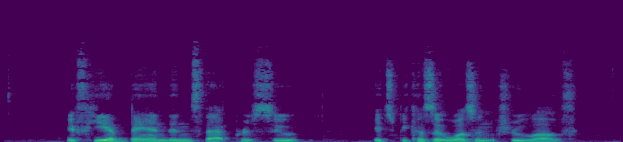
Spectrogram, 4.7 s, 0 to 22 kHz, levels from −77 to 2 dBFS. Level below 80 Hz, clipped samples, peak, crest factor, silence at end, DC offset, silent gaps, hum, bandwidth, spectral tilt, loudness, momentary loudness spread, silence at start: -66 dBFS; under 0.1%; -14 dBFS; 20 dB; 0.35 s; under 0.1%; none; none; 15 kHz; -5 dB/octave; -33 LUFS; 10 LU; 0.5 s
